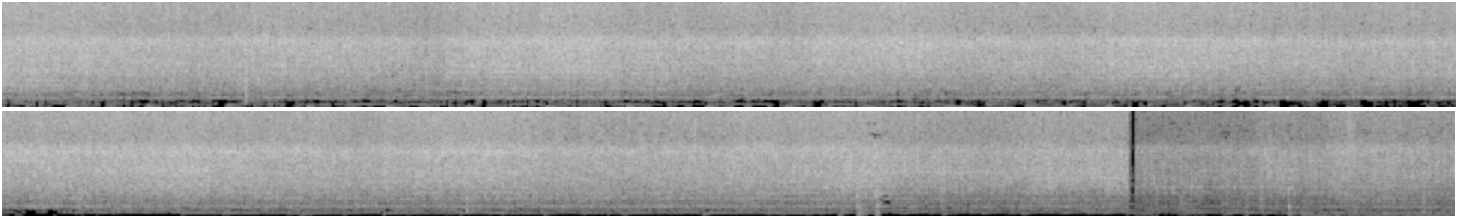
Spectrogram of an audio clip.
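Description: Chopped tomatoes, onion and garlic sizzling steadily in hot oil in a stainless steel pot, stirred with a wooden spoon. The sizzle drops a little in level near the end.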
